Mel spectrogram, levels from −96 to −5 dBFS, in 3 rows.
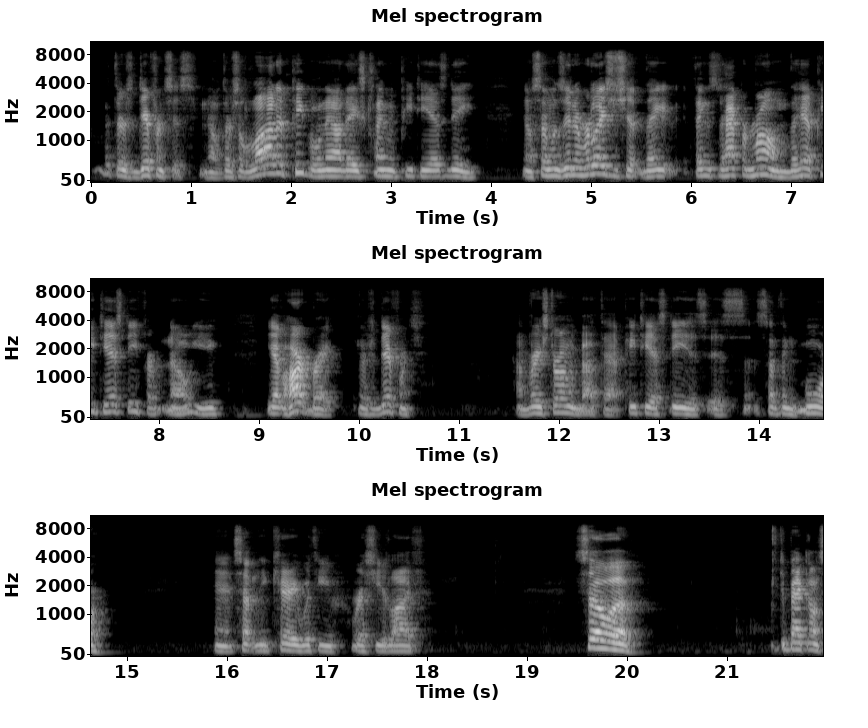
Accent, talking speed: American, 170 wpm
